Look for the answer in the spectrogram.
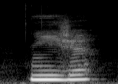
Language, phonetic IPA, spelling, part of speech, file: Czech, [ˈɲiːʒɛ], níže, noun / adverb, Cs-níže.ogg
- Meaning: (noun) low; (adverb) comparative degree of nízko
